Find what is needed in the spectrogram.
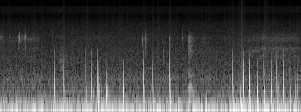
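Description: Low, steady rumble of wind buffeting a handheld phone's microphone, with many faint, irregular clicks that come thickest about five seconds in.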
